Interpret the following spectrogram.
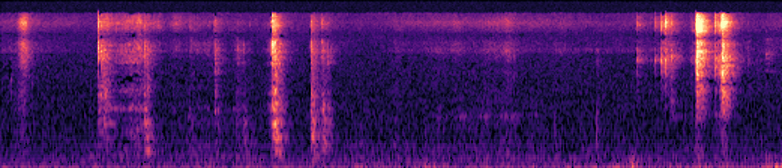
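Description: A few sharp clicks and light handling noise as a DVD disc is loaded into a DVD player, the loudest click coming near the end.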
